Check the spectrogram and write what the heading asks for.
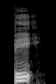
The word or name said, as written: bæ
